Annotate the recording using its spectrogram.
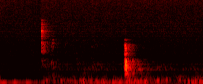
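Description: Near silence: room tone with a steady low hum and two faint clicks, about half a second and a second and a quarter in.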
